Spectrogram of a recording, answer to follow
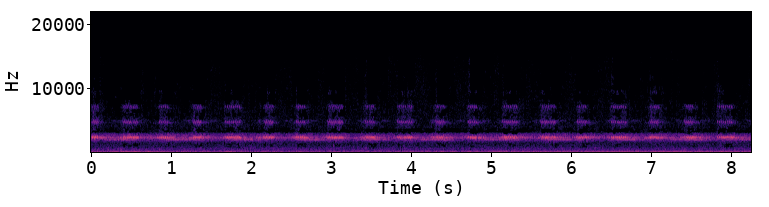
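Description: Cricket chirping sound effect: a steady, even chirp repeating about twice a second, starting and stopping abruptly, played as the 'crickets' gag for an awkward silence.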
